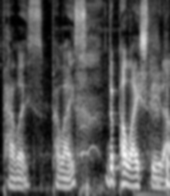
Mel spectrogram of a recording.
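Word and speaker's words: Palais: not like the State Theater or something it's pronounced Palace pal the police theater the police theater um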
